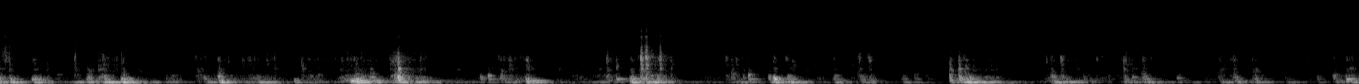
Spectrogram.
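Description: Water slapping and splashing against the hull of a small fishing boat on a choppy sea, in irregular bursts every second or two, with wind buffeting the microphone.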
